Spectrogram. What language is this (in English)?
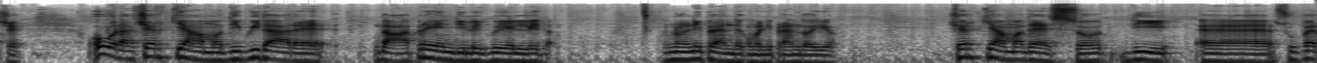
Italian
